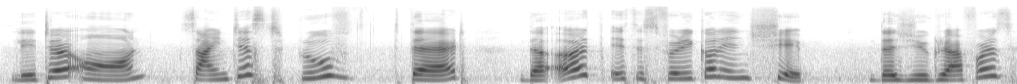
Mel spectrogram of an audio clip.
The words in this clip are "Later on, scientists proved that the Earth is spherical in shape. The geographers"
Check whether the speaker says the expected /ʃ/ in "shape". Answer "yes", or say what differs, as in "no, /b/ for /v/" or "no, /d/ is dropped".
yes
